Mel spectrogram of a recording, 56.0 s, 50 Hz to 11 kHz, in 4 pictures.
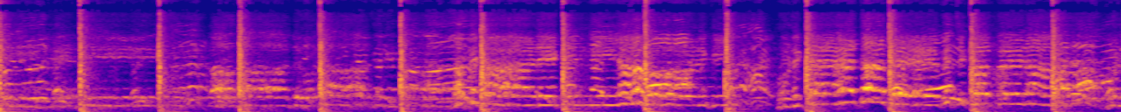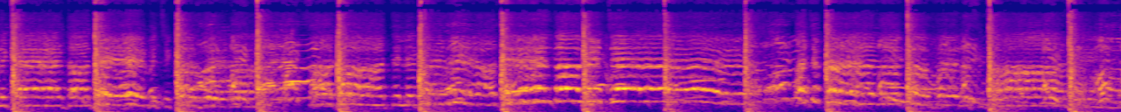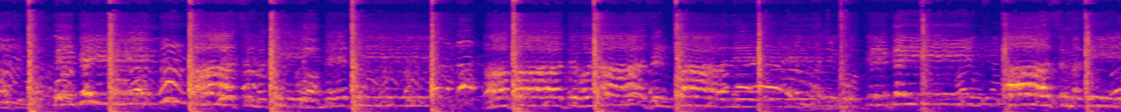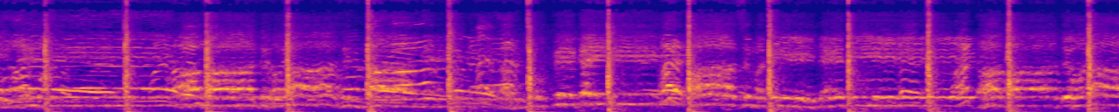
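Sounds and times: men chanting in unison: 0.0 - 56.0
chest slaps: 1.0 - 1.3, 2.0 - 2.3, 4.0 - 4.4, 5.0 - 5.3, 7.0 - 7.4, 9.0 - 9.4, 11.1 - 11.4, 13.1 - 13.4, 15.2 - 15.5, 16.2 - 16.5, 22.3 - 22.7, 23.3 - 23.6, 27.4 - 27.7, 28.4 - 28.7, 29.4 - 29.7, 31.4 - 31.7, 33.4 - 33.7, 35.4 - 35.7, 36.4 - 36.7, 41.6 - 41.8, 48.6 - 48.9, 49.6 - 49.9, 52.6 - 52.9, 53.6 - 53.9, 54.6 - 54.9, 55.6 - 55.9.

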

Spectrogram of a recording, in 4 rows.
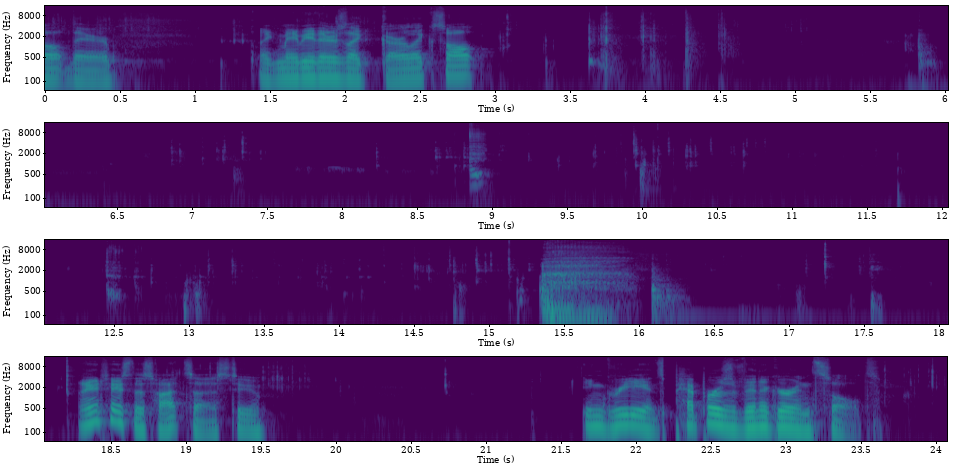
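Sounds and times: mouth clicks and crunches: 2.9 - 5.2, 6.8 - 11.3, 12.2 - 18.6, 19.4 - 21.6, 23.6 - 24.0
close-miked chewing: 6.7 - 15.4.

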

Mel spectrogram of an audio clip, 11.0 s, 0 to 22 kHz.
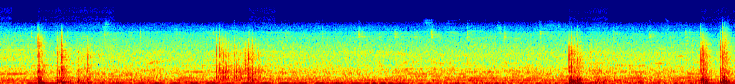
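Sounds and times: low rumble: 0.0 - 11.0
fireworks crackling pops: 0.5 - 1.8, 3.2 - 4.2, 10.4 - 11.0
fireworks bangs: 0.6 - 1.8, 3.2 - 4.1, 10.4 - 11.0.

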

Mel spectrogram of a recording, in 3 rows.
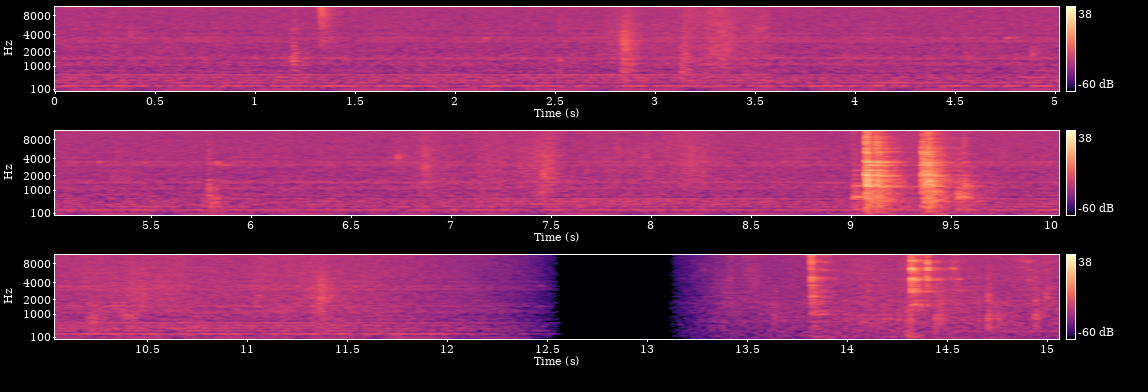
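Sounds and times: low electrical hum: 0.0 - 12.6
metal utensil clinking on dish: 13.8 - 14.6.

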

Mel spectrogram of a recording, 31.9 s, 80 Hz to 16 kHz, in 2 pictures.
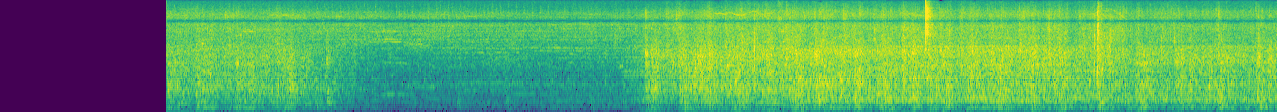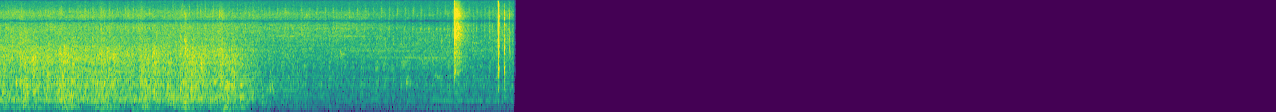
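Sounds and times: washing machine filling with water: 2.1 - 22.2.

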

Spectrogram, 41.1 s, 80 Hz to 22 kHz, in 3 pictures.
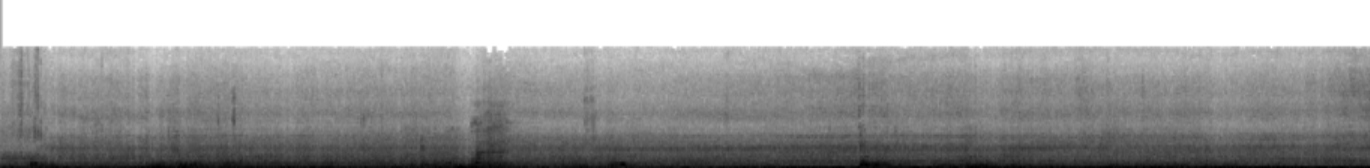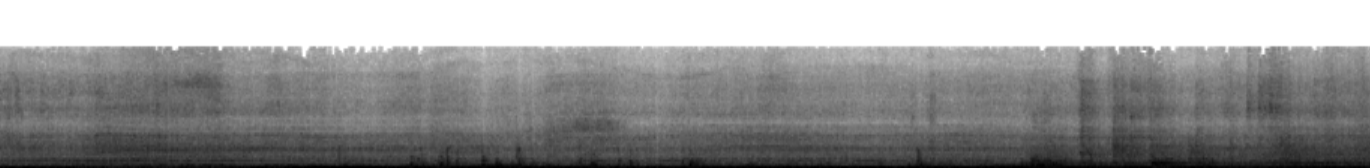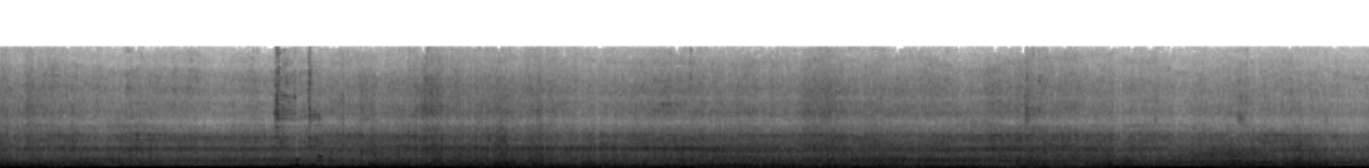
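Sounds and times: excavator diesel engine running: 0.0 - 41.0
sheet metal crunching and scraping: 23.7 - 29.0.

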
